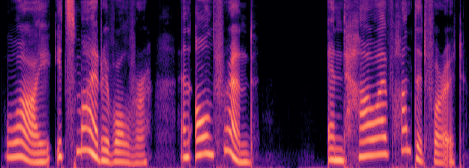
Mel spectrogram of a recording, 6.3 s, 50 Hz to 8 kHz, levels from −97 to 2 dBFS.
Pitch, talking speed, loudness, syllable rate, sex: 230 Hz, 125 wpm, -20 LUFS, 3.6 syllables/s, female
